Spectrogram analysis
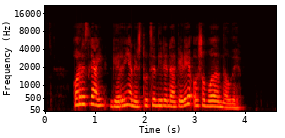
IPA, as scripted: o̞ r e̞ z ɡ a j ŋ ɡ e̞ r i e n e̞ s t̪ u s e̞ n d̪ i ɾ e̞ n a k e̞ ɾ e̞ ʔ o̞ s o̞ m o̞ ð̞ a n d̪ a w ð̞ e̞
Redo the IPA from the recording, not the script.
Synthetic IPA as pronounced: o̞ r e̞ z ɡ a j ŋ ɡ e̞ r i a n e̞ s t̪ u t͡s e̞ n d̪ i ɾ e̞ n a k e̞ ɾ e̞ ʔ o̞ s o̞ m o̞ ð̞ a n d̪ a w ð̞ e̞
